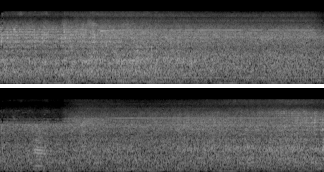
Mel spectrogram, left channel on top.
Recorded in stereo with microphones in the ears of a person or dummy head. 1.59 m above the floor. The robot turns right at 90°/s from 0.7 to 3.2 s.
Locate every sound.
0.0 s running water: 65° left; by 3.3 s 70° right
